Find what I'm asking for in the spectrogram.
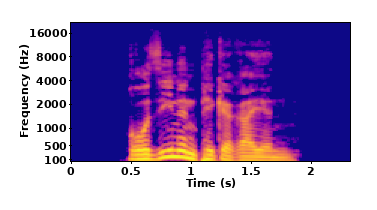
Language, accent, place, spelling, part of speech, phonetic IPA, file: German, Germany, Berlin, Rosinenpickereien, noun, [ʁoˈziːnənpɪkəˌʁaɪ̯ən], De-Rosinenpickereien.ogg
- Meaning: plural of Rosinenpickerei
